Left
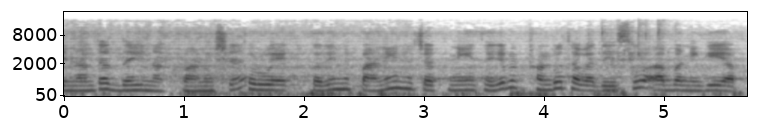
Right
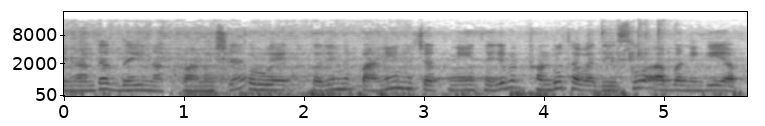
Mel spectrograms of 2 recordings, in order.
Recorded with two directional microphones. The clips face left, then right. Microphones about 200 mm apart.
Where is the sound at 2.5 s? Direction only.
25° left (ahead or behind).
